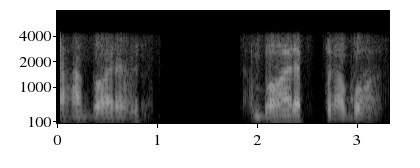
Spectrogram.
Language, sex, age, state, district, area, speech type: Goan Konkani, male, 18-30, Goa, Tiswadi, rural, conversation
